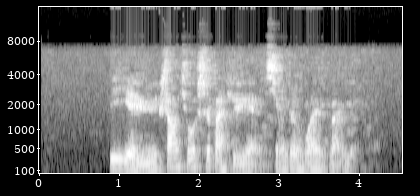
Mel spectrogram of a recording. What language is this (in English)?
Chinese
